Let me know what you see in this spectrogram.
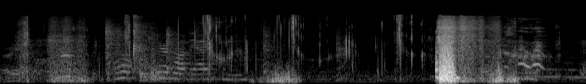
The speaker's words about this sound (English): Okay, go ahead and take a bite. And let's hear it. You need a new bite. Chew with your mouth open.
